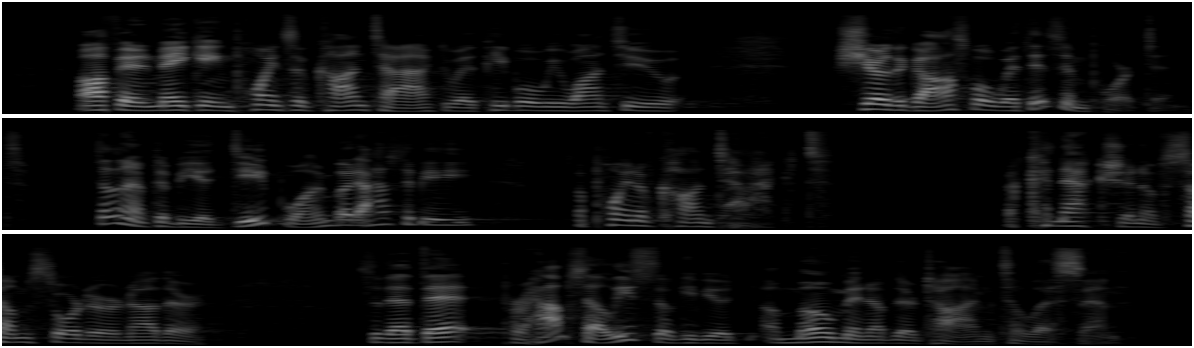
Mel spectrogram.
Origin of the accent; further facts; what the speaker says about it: New Jersey, United States; born there; You know, I was born in New Jersey, just out of New York, right?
